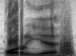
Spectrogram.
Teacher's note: Kemudian pelafal qaryah, di situ huruf ro-nya ditebalkan. Karena huruf ro yang didahului dengan huruf fathah, maka dia kita namakan dengan ro tafkhim, harus tebal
